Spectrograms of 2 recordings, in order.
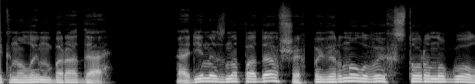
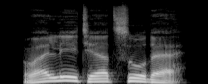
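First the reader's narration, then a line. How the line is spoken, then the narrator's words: Mocking shout. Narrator (Russian): глумливым голосом крикнул он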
